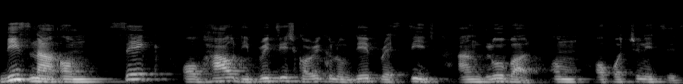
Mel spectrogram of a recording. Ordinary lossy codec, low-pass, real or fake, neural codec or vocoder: none; 7.2 kHz; real; none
